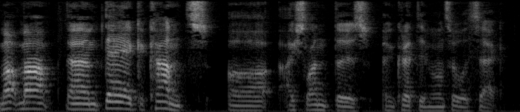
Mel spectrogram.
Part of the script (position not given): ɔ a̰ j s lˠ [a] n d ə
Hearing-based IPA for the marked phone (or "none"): a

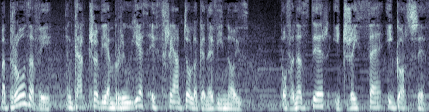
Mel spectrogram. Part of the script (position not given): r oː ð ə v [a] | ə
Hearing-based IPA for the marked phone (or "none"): i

